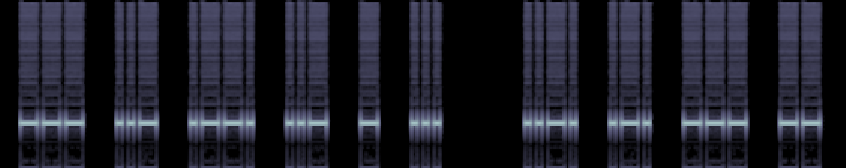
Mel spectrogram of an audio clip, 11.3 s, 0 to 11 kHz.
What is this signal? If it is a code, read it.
Morse code, heard as a keyed tone, about 16 wpm, spaced as for 11 wpm, 800 Hz. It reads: OUPUTS FROM
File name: CW Code Groups @10WPM / Technical Subjects / SwPwrSup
